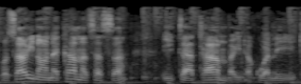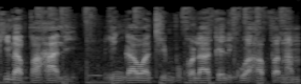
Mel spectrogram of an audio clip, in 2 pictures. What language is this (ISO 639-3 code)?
swa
